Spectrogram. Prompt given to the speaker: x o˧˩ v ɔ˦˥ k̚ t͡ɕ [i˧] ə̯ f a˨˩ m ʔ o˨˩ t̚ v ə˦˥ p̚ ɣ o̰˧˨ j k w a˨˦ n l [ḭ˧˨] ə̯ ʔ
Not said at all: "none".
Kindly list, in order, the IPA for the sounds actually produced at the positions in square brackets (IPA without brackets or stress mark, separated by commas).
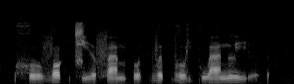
i˧˩, ḭ˧˨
